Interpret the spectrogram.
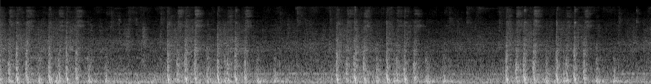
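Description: Taiwan Railway EMU3000 electric multiple unit running past at close range, its wheels clattering over the rail joints in repeating groups of clacks over a steady rumble.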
